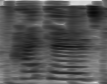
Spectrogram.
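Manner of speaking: ordinary delivery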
